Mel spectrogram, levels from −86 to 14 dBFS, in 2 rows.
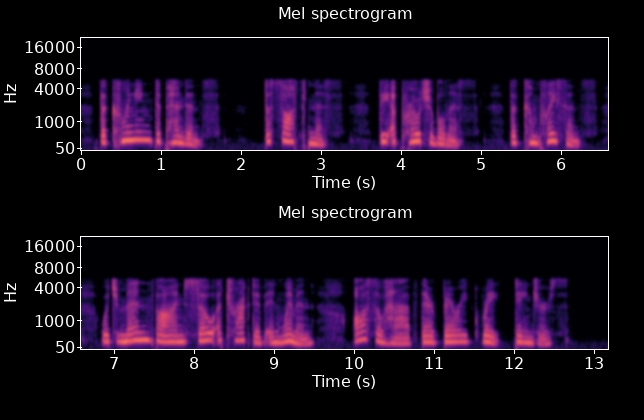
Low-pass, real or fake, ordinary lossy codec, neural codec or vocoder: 5.4 kHz; real; MP3, 48 kbps; none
